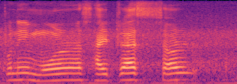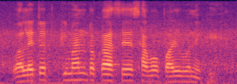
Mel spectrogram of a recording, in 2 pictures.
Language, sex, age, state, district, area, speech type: Assamese, male, 30-45, Assam, Darrang, rural, read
